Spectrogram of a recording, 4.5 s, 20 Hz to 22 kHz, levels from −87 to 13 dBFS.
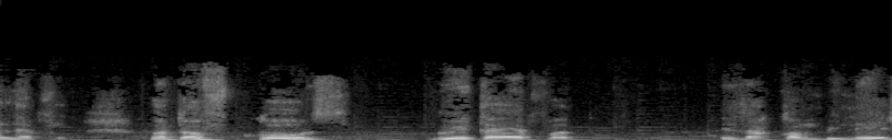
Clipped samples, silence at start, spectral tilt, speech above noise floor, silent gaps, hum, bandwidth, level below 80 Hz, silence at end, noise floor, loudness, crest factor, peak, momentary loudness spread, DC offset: under 0.1%; 0 s; -6.5 dB/octave; 29 dB; none; none; 12 kHz; -52 dBFS; 0 s; -48 dBFS; -19 LUFS; 16 dB; -4 dBFS; 16 LU; under 0.1%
